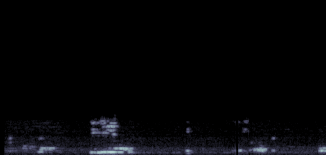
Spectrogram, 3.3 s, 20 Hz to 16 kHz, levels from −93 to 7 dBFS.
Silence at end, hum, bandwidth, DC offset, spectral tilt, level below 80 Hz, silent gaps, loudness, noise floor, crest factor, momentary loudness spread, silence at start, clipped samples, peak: 0 s; none; 3.8 kHz; under 0.1%; -7 dB/octave; -84 dBFS; none; -30 LUFS; -69 dBFS; 20 dB; 24 LU; 0.35 s; under 0.1%; -12 dBFS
